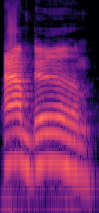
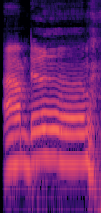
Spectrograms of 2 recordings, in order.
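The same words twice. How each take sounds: First: Self-mocking. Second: Silly voice. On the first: Real, not acted. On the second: Pretend.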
